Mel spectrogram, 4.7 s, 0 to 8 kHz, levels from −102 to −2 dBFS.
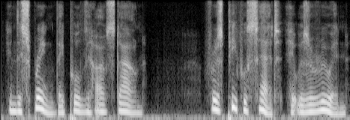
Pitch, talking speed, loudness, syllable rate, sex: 135 Hz, 205 wpm, -17 LUFS, 5.1 syllables/s, male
